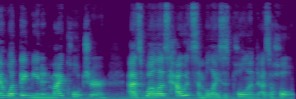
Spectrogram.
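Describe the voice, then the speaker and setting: With ordinary pitch variation, the talking proceeds at a moderate pace. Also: woman. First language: Polish. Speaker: student. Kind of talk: class presentation rehearsal. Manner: formal.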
